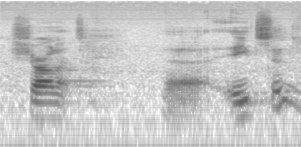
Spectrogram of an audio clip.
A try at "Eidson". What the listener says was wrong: It's okay. It's Idson. It's like the E is silent.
